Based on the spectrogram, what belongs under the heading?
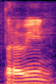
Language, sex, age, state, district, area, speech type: Telugu, male, 30-45, Andhra Pradesh, Eluru, rural, spontaneous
